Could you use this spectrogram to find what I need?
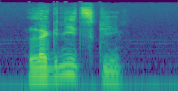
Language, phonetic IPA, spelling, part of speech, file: Polish, [lɛɟˈɲit͡sʲci], legnicki, adjective, Pl-legnicki.ogg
